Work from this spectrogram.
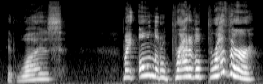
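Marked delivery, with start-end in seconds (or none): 1.8-3.9 high, loud shocked outburst; crying out. A narrator's reading. Sophie finding her brother on the list, loud outburst. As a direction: blurt it out in outrage. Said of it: "she cried".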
